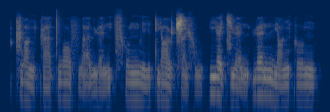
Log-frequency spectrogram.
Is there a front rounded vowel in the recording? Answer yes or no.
no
